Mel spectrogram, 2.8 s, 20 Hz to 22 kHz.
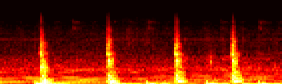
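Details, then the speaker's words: HE3D K280 3D printer running with a steady low hum and sharp clicks about every two-thirds of a second, clicking repeatedly. "know if y'all can hear that but it's yeah it's clicking like crazy I think it's"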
